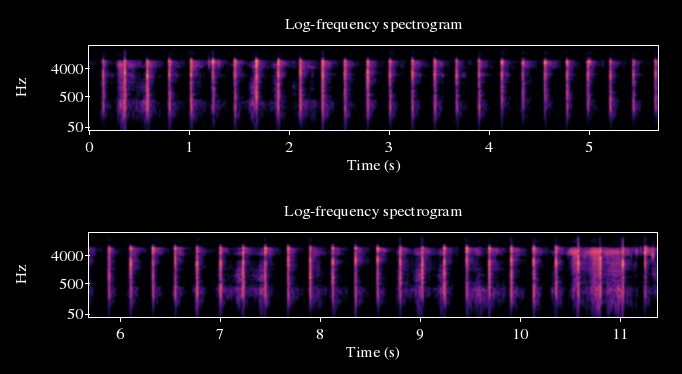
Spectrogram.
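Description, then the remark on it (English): A hammer taps sideways on a small torn doll, lightly in a rapid, steady rhythm, about four sharp clicky knocks per second, continuing evenly for over ten seconds with no voices. “I just tap sideways with the hammer.”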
